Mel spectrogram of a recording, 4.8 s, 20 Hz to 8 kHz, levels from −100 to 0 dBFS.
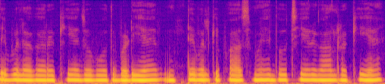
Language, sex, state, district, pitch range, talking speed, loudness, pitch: Hindi, male, Chhattisgarh, Sukma, 170-180 Hz, 225 wpm, -14 LUFS, 175 Hz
